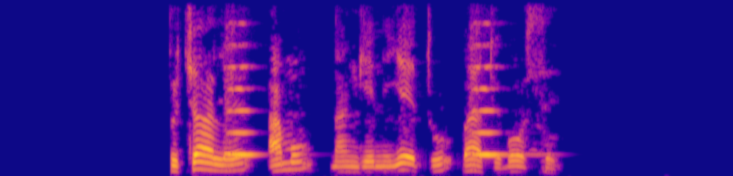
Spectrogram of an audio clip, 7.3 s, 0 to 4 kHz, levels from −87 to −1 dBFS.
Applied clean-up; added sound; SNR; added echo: classical method log-MMSE.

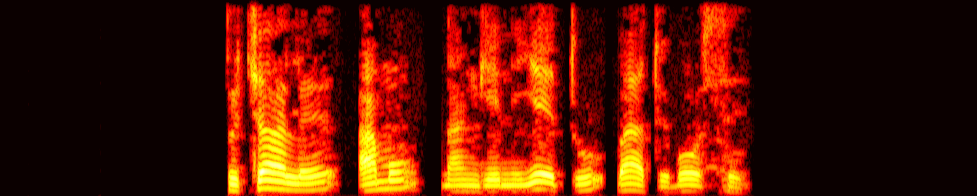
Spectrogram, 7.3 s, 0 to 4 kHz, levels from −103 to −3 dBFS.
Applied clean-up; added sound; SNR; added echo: none; none; none; none.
